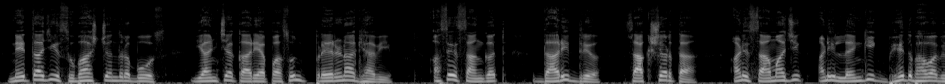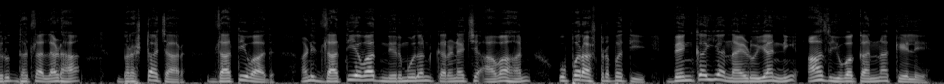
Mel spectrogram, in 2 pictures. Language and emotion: Marathi, neutral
